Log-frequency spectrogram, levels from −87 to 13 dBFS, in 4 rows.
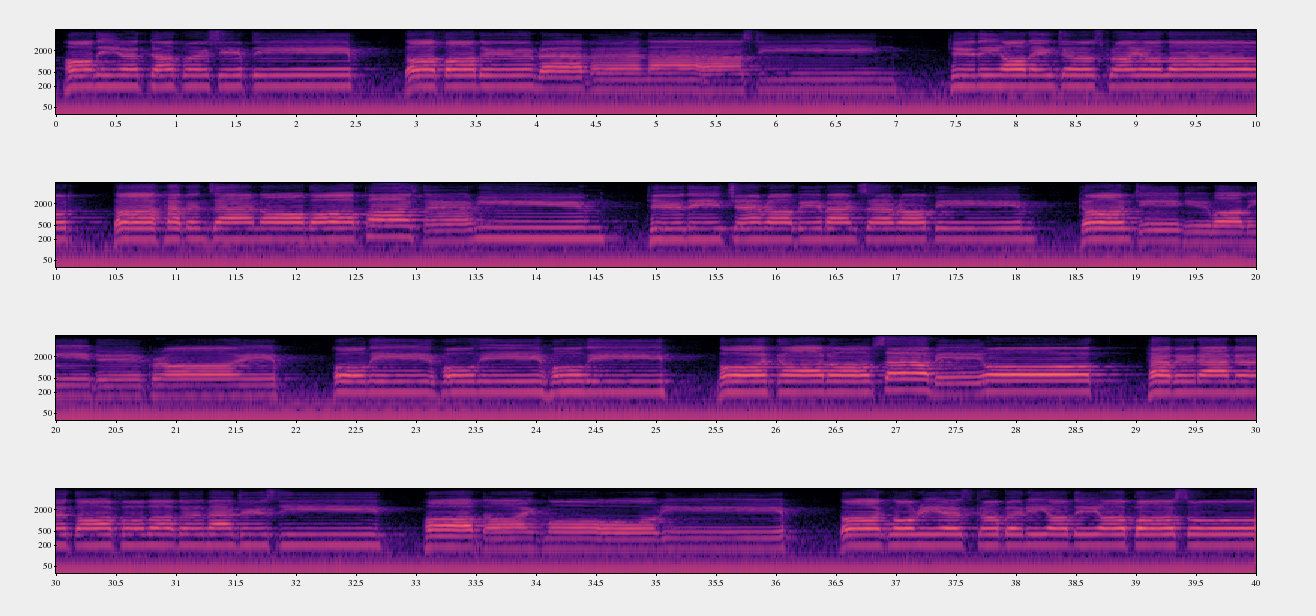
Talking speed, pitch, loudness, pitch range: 80 wpm, 200 Hz, -30 LUFS, 175-205 Hz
